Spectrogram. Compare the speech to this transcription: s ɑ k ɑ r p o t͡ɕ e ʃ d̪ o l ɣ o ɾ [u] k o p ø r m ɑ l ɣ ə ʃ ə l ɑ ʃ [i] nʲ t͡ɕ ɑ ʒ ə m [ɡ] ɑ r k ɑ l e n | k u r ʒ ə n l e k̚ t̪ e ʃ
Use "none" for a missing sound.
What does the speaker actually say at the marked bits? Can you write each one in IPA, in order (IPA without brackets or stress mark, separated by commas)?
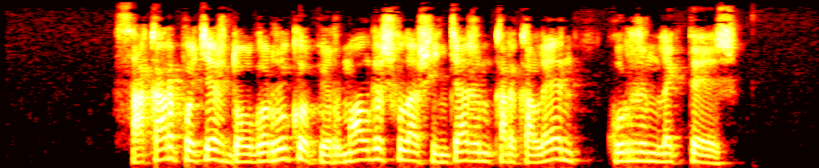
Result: u, i, k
